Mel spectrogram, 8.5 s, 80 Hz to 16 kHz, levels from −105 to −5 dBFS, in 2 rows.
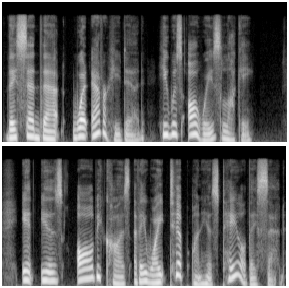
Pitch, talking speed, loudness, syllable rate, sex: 165 Hz, 160 wpm, -20 LUFS, 4.3 syllables/s, female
